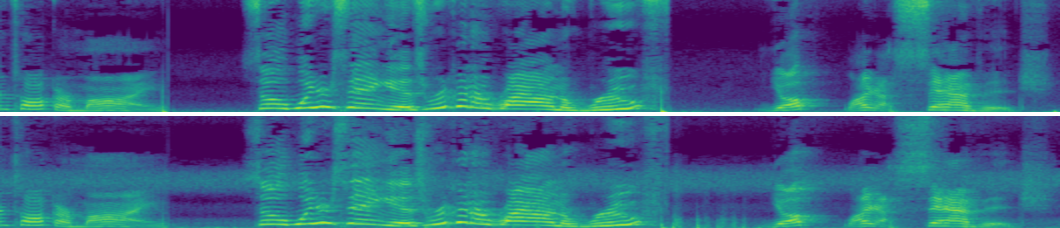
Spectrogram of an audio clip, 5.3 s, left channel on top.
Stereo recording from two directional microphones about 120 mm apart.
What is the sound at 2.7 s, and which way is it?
Speech, 35° left (ahead or behind).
